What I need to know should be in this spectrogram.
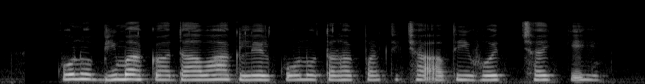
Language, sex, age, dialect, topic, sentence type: Maithili, male, 18-24, Southern/Standard, banking, question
